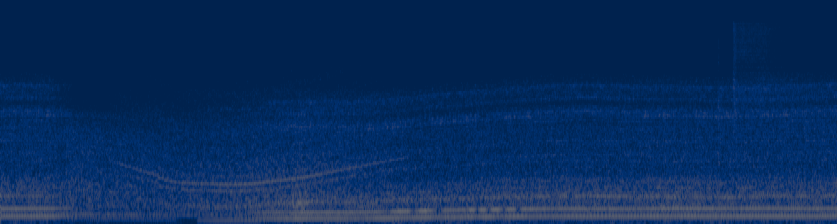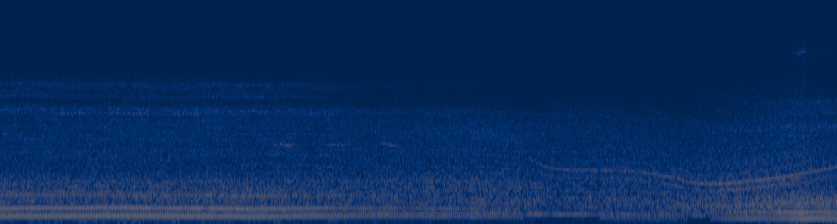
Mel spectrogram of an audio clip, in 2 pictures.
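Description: Tyres roll over a rough track.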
